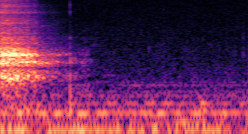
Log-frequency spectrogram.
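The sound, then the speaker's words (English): A deep exhale during a guided relaxation breathing exercise: a breathy rush of air at the start that fades within about half a second, leaving near-silence and a faint low hum. “Exhale, let it go. Again, take another deep inhale. Exhale, let it go.”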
